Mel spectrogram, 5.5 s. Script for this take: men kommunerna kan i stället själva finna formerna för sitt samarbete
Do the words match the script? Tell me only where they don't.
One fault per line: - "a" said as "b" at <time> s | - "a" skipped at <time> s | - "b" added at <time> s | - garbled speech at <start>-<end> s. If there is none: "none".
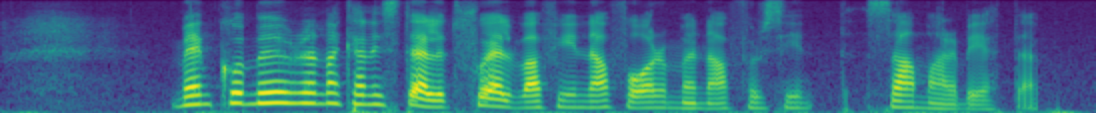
none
